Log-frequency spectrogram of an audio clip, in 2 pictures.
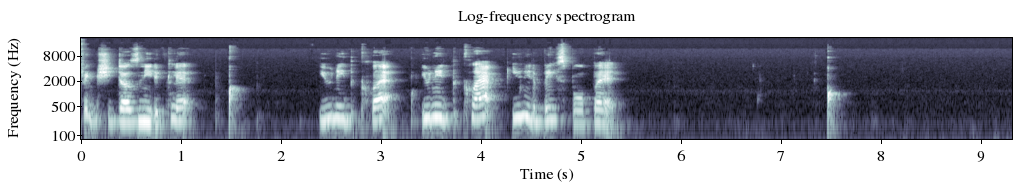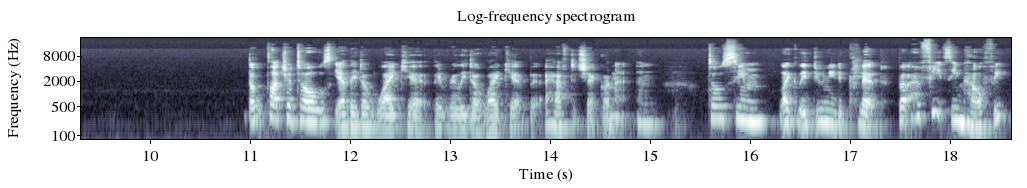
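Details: Woman with Tourette syndrome: involuntary vocal tics including sudden swearing and word substitutions interrupting her speech.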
